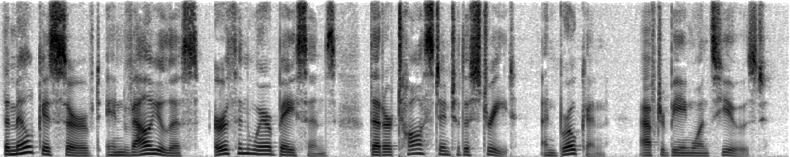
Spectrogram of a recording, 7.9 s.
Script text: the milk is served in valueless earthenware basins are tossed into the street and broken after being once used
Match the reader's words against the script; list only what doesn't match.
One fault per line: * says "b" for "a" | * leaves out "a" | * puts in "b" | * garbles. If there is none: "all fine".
* puts in "that"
